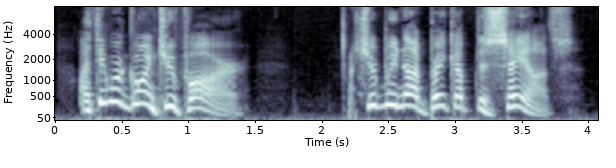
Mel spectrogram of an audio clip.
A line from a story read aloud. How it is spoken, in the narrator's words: I cried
